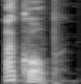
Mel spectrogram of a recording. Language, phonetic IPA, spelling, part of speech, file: Russian, [ɐˈkop], окоп, noun, Ru-окоп.ogg
- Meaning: foxhole, dugout, trench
